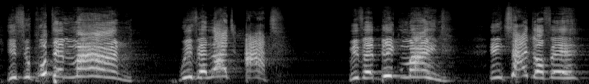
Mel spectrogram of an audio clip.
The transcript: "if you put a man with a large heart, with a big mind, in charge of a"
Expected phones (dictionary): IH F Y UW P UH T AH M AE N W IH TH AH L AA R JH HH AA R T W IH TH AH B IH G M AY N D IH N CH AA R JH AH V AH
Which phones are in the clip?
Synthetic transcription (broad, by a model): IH F Y UW P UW T AH M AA N W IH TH AH L AA JH AA T W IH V AH B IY G M AY N D IH N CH AA JH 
